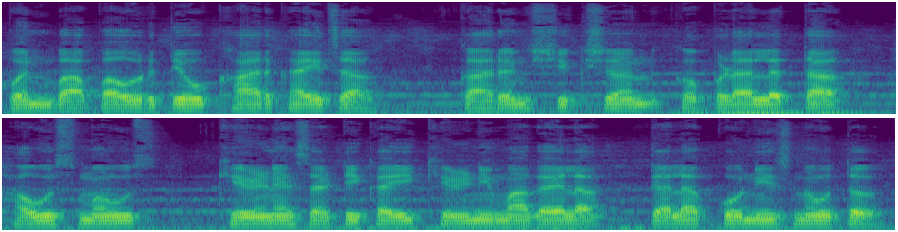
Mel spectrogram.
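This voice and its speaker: Flat-voiced male horror storyteller. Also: medium pitch, a little slow, slight background noise.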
